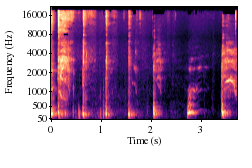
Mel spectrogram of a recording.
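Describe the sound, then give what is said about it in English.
A series of harsh, bursty coughs from a person with a recurring cough, several in quick succession with brief pauses between them, heard alone without talk. “One reason I've not been podcasting so much is because I've had a recurrence of this cough”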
